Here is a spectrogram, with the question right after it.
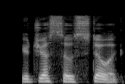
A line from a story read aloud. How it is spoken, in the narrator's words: they said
